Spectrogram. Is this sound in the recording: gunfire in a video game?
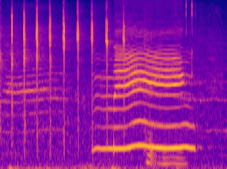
no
